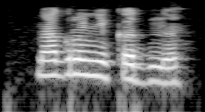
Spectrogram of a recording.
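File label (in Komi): "нагруникӧдны" Komi, female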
